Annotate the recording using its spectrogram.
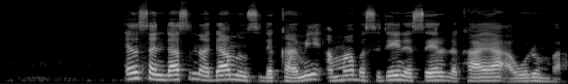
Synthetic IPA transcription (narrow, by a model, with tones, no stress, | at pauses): jɐ˦nsɐ˨ndaː˦sʊ˦naː˨daː˦mɪ˨nsu˨da˨kaː˨meː˦ʔa˨mːaː˦baː˨su˨da˦jna˨sɐ˦jɐ˦rda˨kaː˦jaː˦ʔa̰˨wʊ˦ɽɪ˦mba̰˦ʔ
